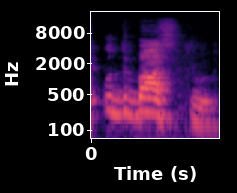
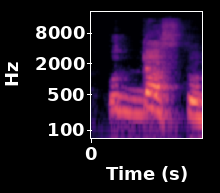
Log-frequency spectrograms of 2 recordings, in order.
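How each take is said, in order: First: উদ্বাস্তু said as ud-bastu; b sounded. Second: উদ্দাস্তু said as ud-dastu, no b; mistaken doubled d. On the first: Teacher giving students the correction, ud-bastu with b. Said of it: "এখানে বফলা উচ্চারণ হবে". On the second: Teacher warning students off a mistake, ud-dastu. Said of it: "উচ্চারণটা উদ্দাস্তু না". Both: Shown as a demonstration.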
